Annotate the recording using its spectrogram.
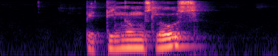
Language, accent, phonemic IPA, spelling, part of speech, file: German, Austria, /bəˈdɪŋʊŋsˌloːs/, bedingungslos, adjective, De-at-bedingungslos.ogg
- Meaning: unconditional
